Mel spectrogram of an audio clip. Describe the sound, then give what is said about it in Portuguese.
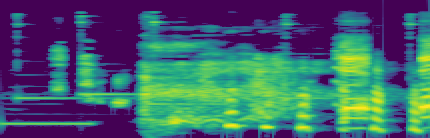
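A short electronic mobile phone chime, from a phone being called, rings out with steady tones for under a second, then gives way to loud bursts of laughter and noisy commotion. “Cara, tô ligando pra ele, tá fazendo barulho de tigum, cara.”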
